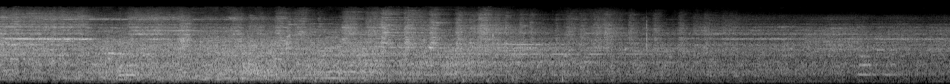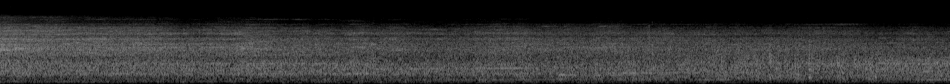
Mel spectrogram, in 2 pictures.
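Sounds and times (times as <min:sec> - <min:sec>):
freight train rolling on rails: 0:00.0 - 0:19.0.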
